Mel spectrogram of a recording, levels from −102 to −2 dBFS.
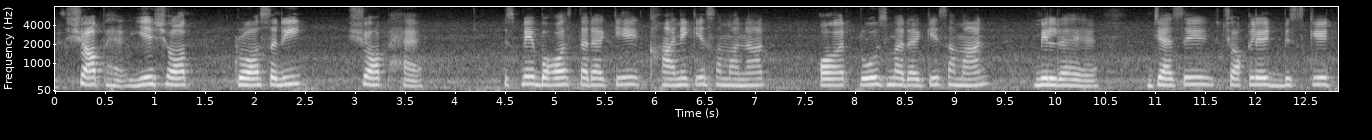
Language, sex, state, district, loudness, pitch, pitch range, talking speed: Hindi, female, Bihar, Kishanganj, -19 LUFS, 235 Hz, 225-245 Hz, 115 wpm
